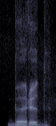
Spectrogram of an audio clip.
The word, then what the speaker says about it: Børud: You want me to pronounce it? Yeah. Last name Bud.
